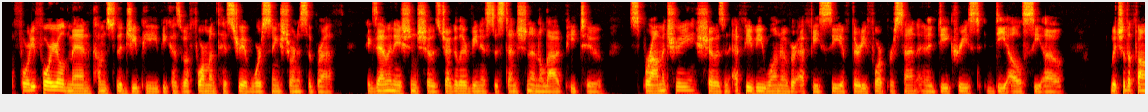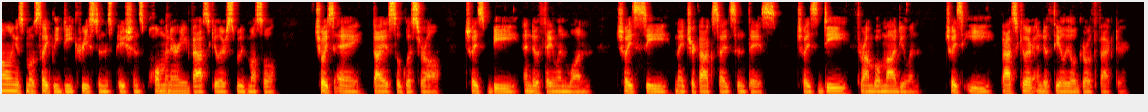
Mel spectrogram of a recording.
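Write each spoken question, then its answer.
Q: Which of the following is most likely decreased in this patient's pulmonary vascular smooth muscle?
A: C: nitric oxide synthase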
